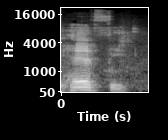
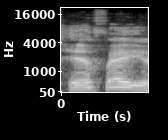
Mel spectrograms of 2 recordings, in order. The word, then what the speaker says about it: Jefe: A lot of people, when they trying to say my name, they say Heffy or Jeffy. Yeah. It's Hefe in Spanish for boss, you know what I'm saying?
